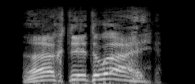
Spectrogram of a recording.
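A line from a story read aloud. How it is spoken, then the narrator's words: Roaring emperor. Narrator (Russian): взревел император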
